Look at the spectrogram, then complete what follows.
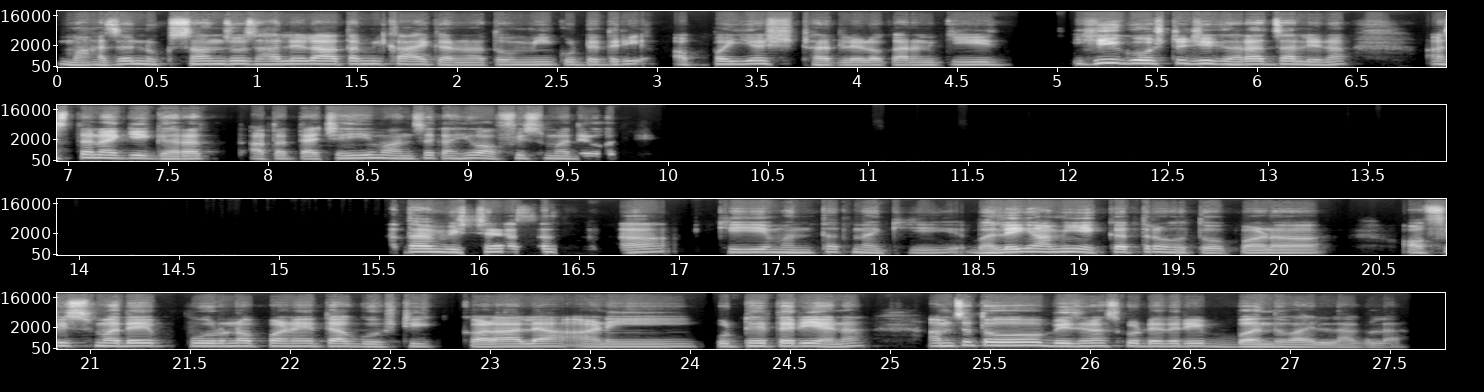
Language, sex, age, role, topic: Marathi, male, 25-29, guest, तुमच्या आयुष्यातील सर्वात मोठ्या अपयशातून तुम्ही काय शिकलात?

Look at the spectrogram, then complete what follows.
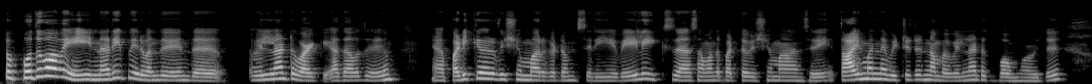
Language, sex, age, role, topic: Tamil, female, 20-24, host, வெளிநாட்டில் வாழத் தொடங்கிய பிறகு, வீட்டிலும் சமூகத்திலும் இருக்கும் பழமையான கருத்துகளை நீங்கள் எப்படி கையாளுகிறீர்கள்?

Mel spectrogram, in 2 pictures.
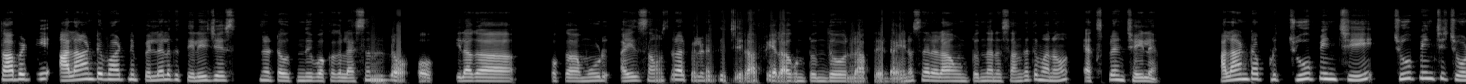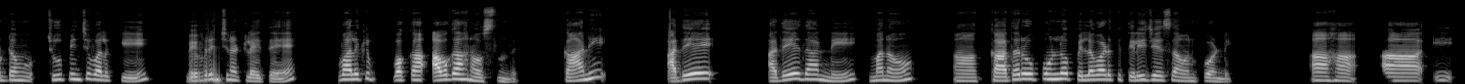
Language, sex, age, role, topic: Telugu, female, 40-44, guest, ఫోన్‌ను ఎక్కువసేపు వాడే అలవాటు పిల్లలపై ఎలాంటి ప్రభావం చూపుతుందని మీరు భావిస్తారు?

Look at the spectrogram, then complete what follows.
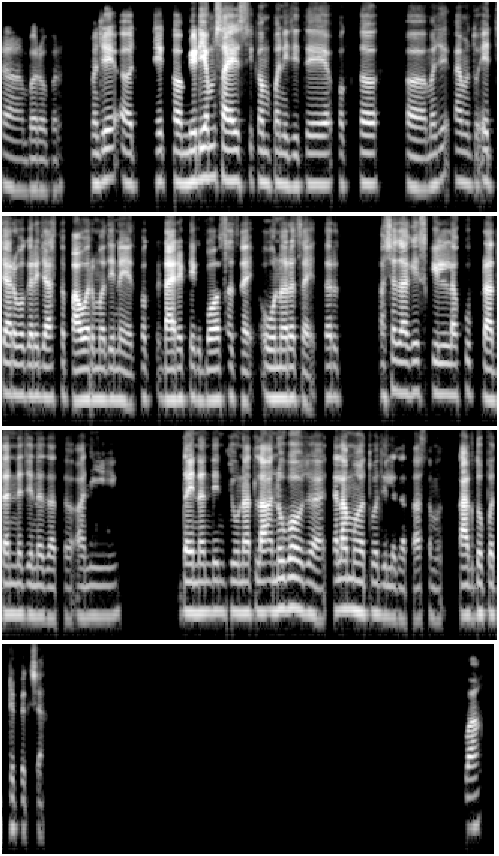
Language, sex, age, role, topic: Marathi, male, 30-34, host, स्वतः शिकताना सर्वात मोठी अडचण काय आली?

